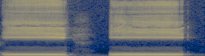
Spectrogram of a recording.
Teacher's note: زبان کا نیچرلی زبان کا درمیانہ حصہ اوپر کی طرف جاتا ہے، ای۔ اور یہ اسی طریقے سے صحیح جو ہے وہ یا مد کی آواز نکلتی ہے۔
